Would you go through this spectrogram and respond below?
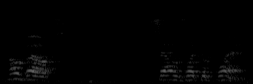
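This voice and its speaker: Actress as a teasing friend, echoey stage. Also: female voice, mid-range voice, fairly even intonation, unhurried, natural voice. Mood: matter-of-fact. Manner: teasing, matter-of-fact, coaxing. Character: encouraging, teasing female helper handling her friend's texts. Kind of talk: staged play reading before an audience. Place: indoor room, staged reading, distant mic. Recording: very echoey, distant, noisy live recording.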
